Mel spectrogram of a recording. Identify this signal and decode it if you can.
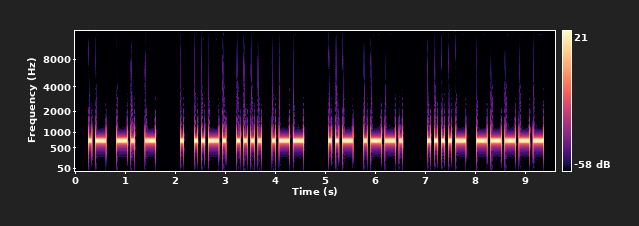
Morse code, heard as a keyed tone, about 17 wpm, 700 Hz. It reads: ANT EFHW UP 40
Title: K1USN SST QSO Practice 17wpm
